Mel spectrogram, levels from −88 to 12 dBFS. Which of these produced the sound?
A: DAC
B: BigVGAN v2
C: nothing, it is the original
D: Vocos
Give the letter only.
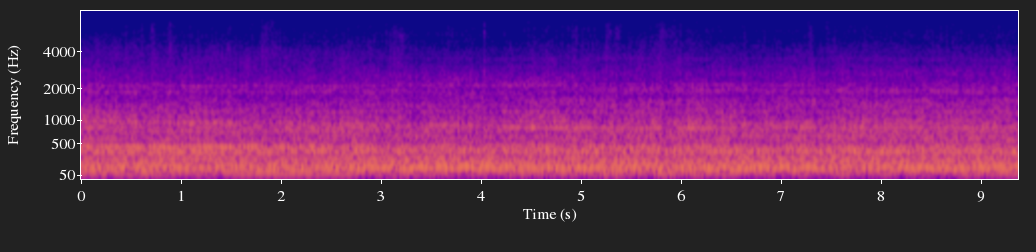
C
